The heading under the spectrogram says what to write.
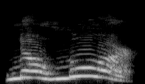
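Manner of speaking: playful mock demand, drawn out; insistent child. Boy insists on more air.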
